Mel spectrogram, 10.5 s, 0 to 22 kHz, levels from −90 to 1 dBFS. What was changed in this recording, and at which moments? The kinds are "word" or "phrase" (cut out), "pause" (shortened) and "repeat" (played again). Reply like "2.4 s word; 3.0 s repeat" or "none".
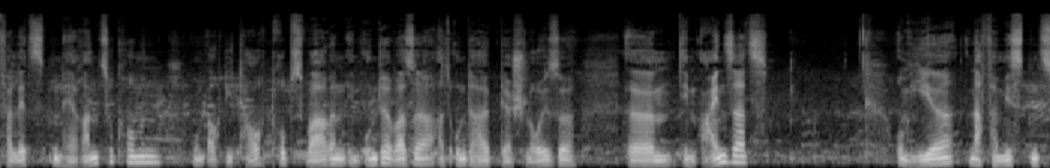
6.2 s pause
